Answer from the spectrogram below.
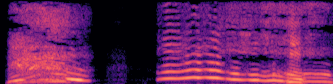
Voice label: prankster voice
